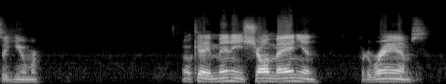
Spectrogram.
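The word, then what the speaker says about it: Mannion: our next Auto Sean mannon Manion excuse me forgot the eye there orange Alshon Jeffrey out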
